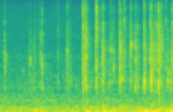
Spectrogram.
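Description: Both hands type rapidly on a black plastic Logitech full-size keyboard with a hollow shell and membrane keys, using long painted nails and fingertips. Soft, bright key clicks and taps sit over a low rumble, growing louder and denser about halfway through. Each tap dies away almost at once.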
